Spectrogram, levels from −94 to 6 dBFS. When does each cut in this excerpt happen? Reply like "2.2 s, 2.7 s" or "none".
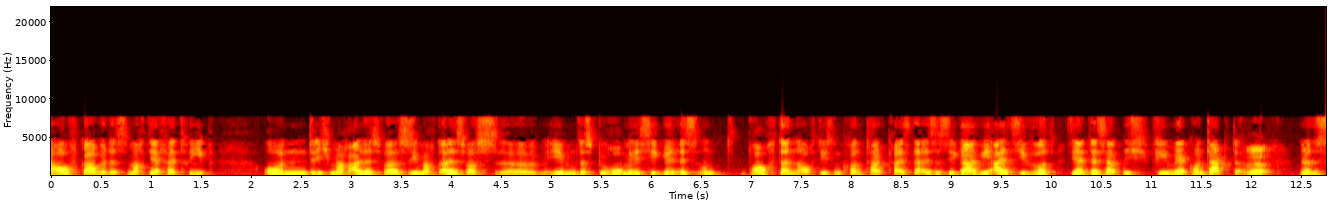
3.6 s, 10.1 s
